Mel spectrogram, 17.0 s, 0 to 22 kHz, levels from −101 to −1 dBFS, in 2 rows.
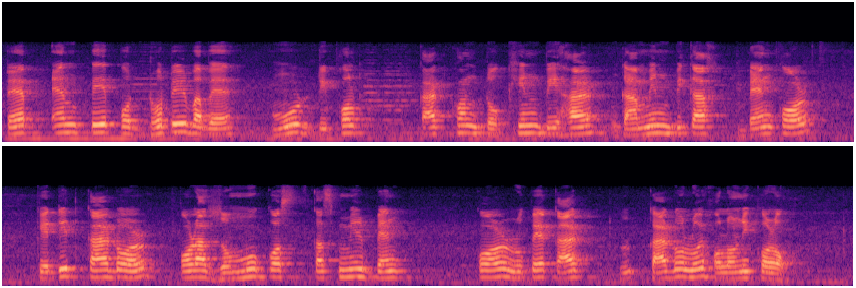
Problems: constant background noise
